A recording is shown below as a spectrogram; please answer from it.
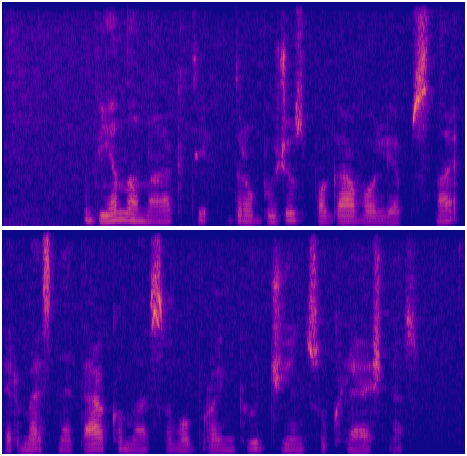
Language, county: Lithuanian, Vilnius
